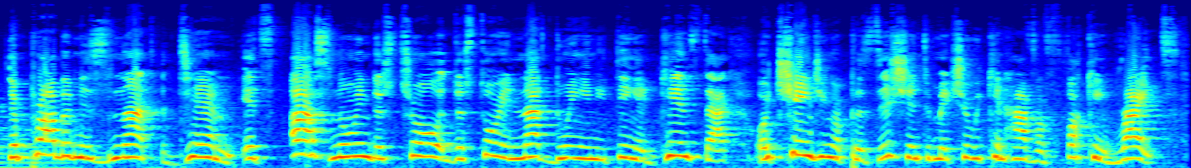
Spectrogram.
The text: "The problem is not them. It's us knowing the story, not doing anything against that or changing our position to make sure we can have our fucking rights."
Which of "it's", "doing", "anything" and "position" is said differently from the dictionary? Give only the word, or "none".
none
